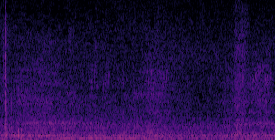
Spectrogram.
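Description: Honeybees buzz on a hive frame in a dense, continuous drone, softly heard with no voices.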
